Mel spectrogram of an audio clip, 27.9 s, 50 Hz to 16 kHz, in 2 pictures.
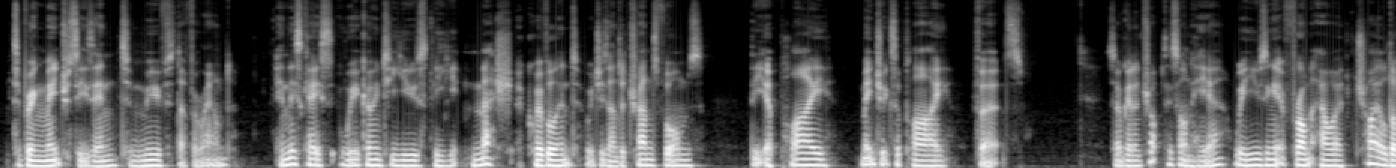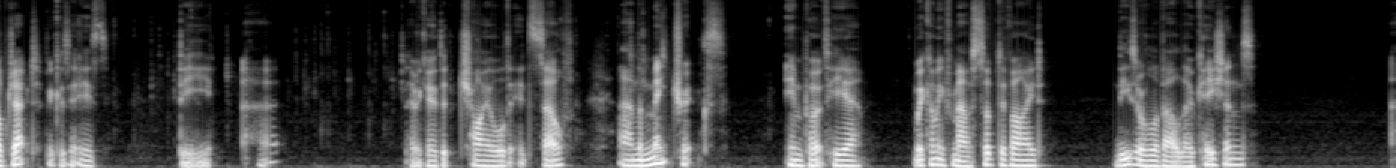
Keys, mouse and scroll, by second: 2.7 click, 3.9 shift+a, 11.9-13.4 drag, 14.3 ctrl+shift+click, 15.0 middle click, 15.8 ctrl+click, 17.5 drag, 17.8 g, 18.5 drag, 19.5 click, 20.2 g, 20.9 middle click, 21.6 middle click, 22.0 middle click, 23.0-27.9 drag.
